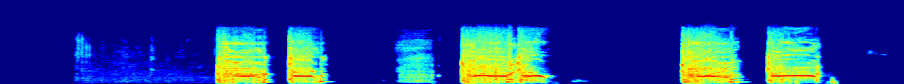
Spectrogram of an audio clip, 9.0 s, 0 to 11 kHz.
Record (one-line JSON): {"three_cough_length": "9.0 s", "three_cough_amplitude": 30791, "three_cough_signal_mean_std_ratio": 0.51, "survey_phase": "alpha (2021-03-01 to 2021-08-12)", "age": "18-44", "gender": "Male", "wearing_mask": "No", "symptom_cough_any": true, "symptom_shortness_of_breath": true, "symptom_diarrhoea": true, "symptom_fatigue": true, "symptom_headache": true, "symptom_change_to_sense_of_smell_or_taste": true, "symptom_loss_of_taste": true, "smoker_status": "Current smoker (e-cigarettes or vapes only)", "respiratory_condition_asthma": false, "respiratory_condition_other": false, "recruitment_source": "Test and Trace", "submission_delay": "1 day", "covid_test_result": "Positive", "covid_test_method": "LFT"}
